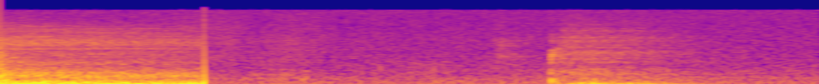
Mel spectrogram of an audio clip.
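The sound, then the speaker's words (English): Two heavy mouth breaths, an airy exhale and then an inhale, separated by about a second of near silence, with no talking. “Just me, mouth breathing, looking around like a jackass.”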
